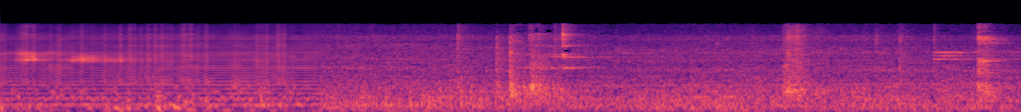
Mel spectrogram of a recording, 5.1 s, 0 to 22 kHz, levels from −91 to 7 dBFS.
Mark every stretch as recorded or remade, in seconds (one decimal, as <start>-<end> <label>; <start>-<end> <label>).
0.0-1.6 remade; 1.6-5.1 recorded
